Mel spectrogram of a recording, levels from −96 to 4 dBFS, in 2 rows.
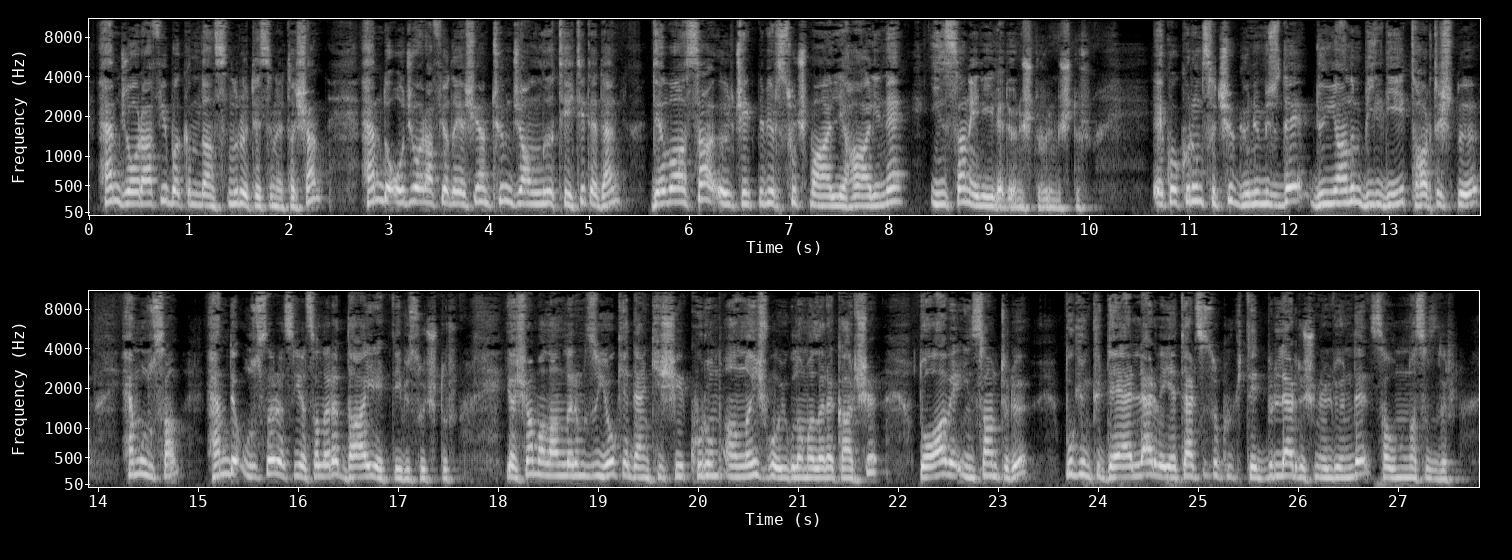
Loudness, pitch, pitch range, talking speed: -17 LUFS, 190 Hz, 170-215 Hz, 135 wpm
